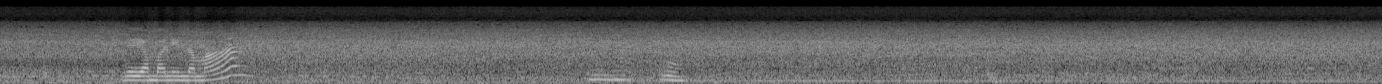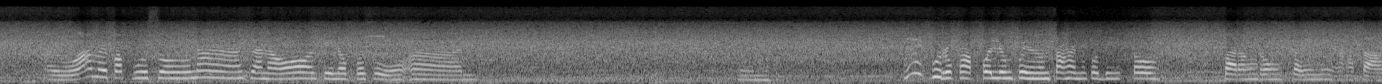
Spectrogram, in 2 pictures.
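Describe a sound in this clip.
Water pours down steadily in a large echoing hall.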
